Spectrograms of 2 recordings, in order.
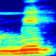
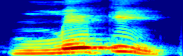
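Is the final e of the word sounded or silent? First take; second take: silent; sounded. First: The final e is silent at the end. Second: The final e is sounded at the end. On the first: The speaker calls it right. "इसको मेक पढ़ेंगे" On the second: The speaker calls it wrong. "मेकी नहीं पढ़ना है"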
